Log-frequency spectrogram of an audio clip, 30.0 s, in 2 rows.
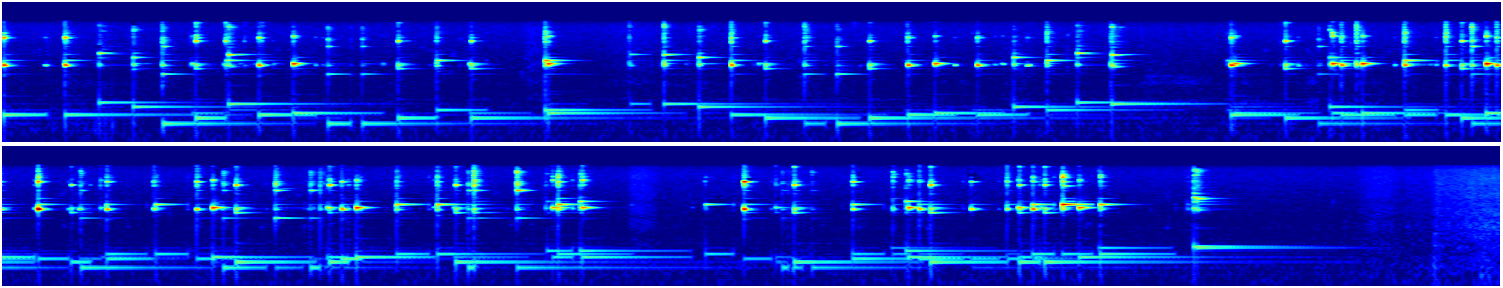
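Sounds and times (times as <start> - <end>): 
instrumental tune plucked on a thumb piano: 0.0 - 28.6.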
